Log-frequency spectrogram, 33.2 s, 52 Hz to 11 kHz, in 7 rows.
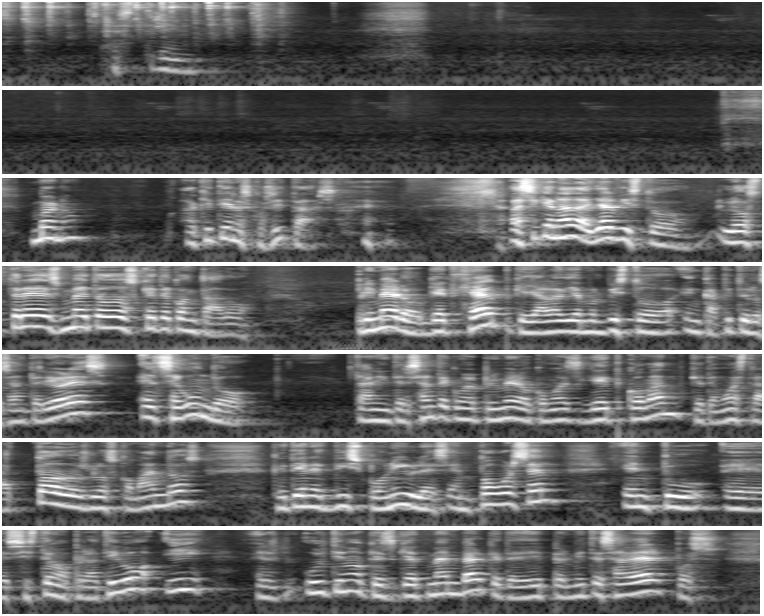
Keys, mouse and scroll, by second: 0.0-1.9 typing, 13.0-13.4 scroll up 2, 13.4-14.0 scroll down 1, 14.0 scroll down 1.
